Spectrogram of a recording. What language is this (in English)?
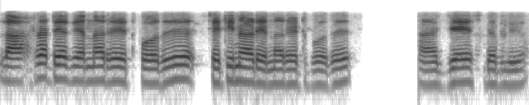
Tamil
